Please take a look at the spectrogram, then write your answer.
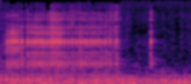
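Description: A front door creaks open in a drawn-out, groaning squeal lasting over a second, then a brief faint click as it settles, with no voices.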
